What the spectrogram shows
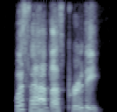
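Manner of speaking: ordinary delivery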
